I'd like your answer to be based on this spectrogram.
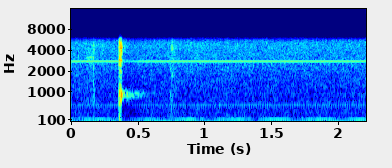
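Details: Baby girl, trying to sit up, with hiccups, recorded in a hotel: a single brief, sharp hiccup over steady room hum.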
